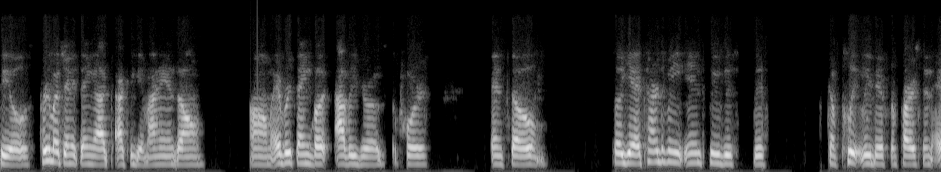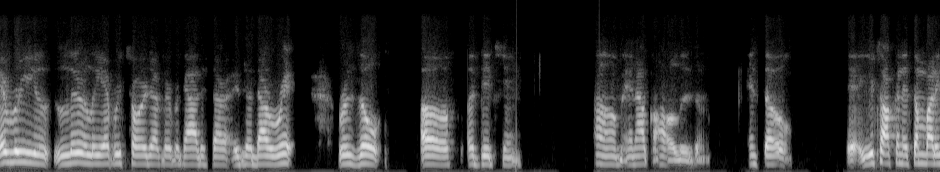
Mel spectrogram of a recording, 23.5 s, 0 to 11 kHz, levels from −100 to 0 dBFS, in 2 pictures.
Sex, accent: female, American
